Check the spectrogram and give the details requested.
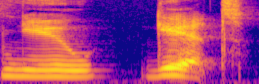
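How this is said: The word is said in the American way. "And in the U S, it is nougat"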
